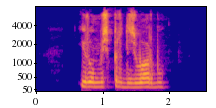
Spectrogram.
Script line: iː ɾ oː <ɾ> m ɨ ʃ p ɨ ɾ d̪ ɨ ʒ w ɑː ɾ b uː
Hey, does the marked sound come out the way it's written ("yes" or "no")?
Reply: no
